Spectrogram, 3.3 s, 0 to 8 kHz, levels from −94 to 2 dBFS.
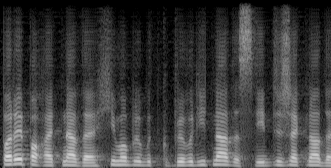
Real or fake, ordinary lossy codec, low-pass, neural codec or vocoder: fake; none; none; codec, 16 kHz, 0.2 kbps, FocalCodec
